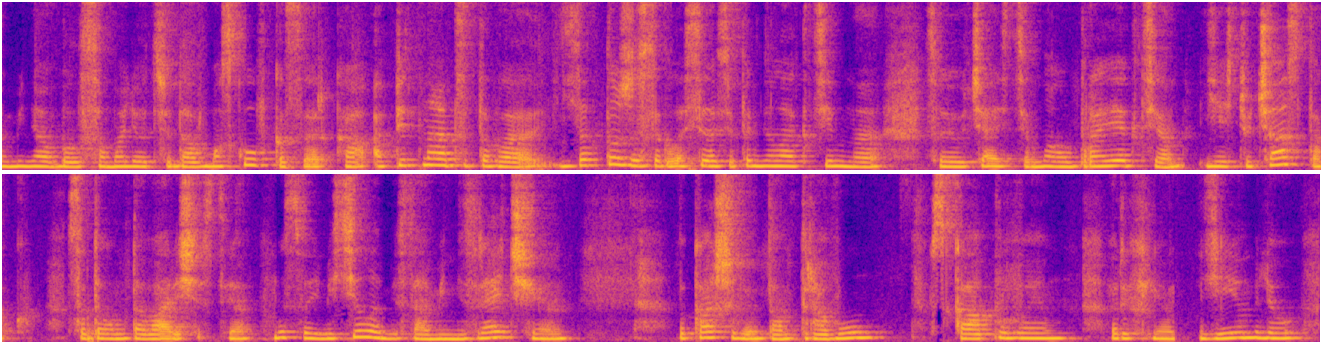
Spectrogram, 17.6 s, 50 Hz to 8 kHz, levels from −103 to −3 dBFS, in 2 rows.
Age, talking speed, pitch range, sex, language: 20-39, 130 wpm, 230-265 Hz, female, Russian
